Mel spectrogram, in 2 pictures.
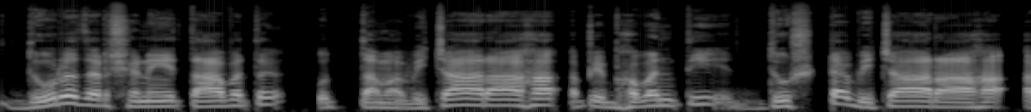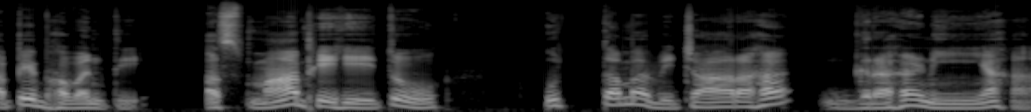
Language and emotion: Sanskrit, neutral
